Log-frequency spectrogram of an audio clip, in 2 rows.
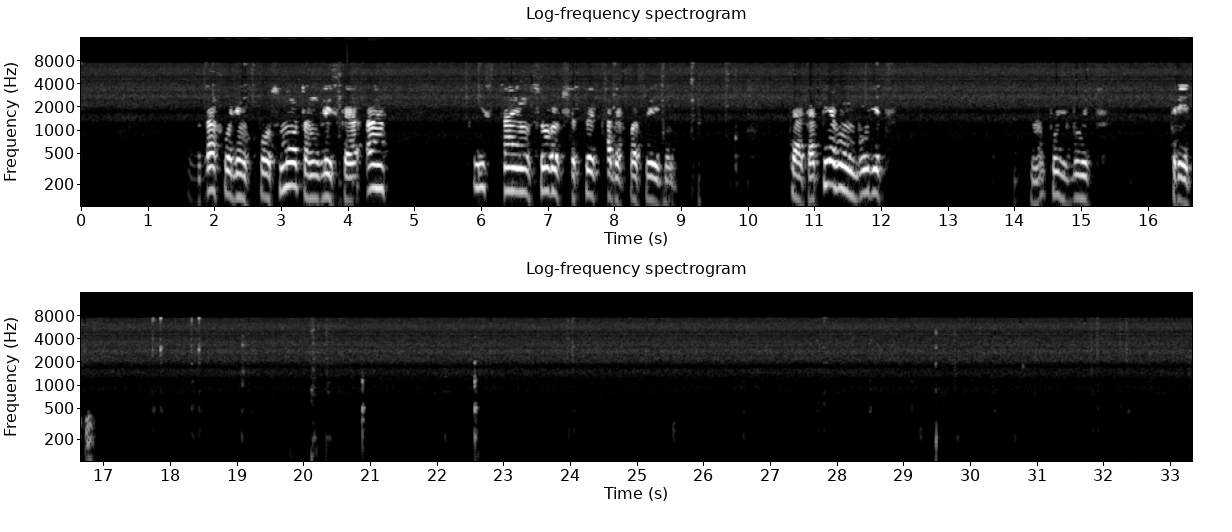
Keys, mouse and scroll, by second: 1.9-2.9 drag, 4.0 a, 5.9 click, 7.9-9.8 drag, 12.0 click, 17.6 click, 18.3 click, 20.3 space, 27.8 drag, 28.6-29.5 middle drag, 29.8 space, 31.8-32.5 drag.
